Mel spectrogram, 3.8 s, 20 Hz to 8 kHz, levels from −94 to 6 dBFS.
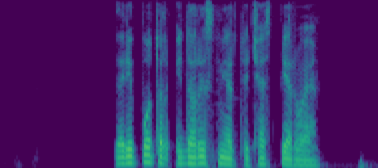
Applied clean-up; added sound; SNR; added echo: neural mask model DeepFilterNet 3.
